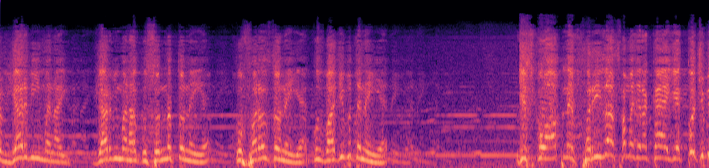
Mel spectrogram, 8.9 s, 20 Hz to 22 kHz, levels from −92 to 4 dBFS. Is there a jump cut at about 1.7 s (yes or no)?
yes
